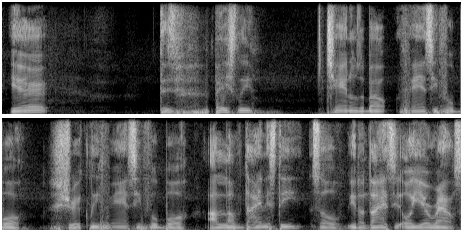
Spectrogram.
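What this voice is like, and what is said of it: New York Bronx accent. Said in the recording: “you can tell from my accent, I am from New York, from the Bronx”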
